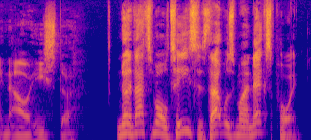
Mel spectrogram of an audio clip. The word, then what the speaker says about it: Maltesers: There's no A in Maltesers, so it should be pronounced Maltesers.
